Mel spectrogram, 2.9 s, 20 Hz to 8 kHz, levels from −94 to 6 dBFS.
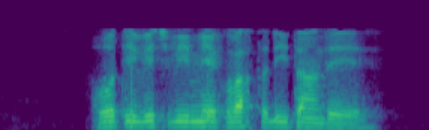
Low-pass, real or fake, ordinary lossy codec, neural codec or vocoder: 7.2 kHz; real; AAC, 16 kbps; none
